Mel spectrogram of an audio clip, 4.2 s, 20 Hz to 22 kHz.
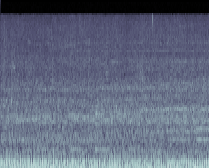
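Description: Bajaj Avenger 220's single-cylinder engine running steadily at low speed, heard from the rider's seat as the motorcycle rolls along.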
